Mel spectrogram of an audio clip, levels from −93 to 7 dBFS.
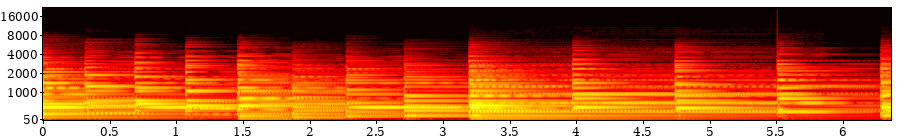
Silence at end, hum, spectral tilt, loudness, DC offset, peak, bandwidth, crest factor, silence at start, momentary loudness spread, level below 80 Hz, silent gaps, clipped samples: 0 s; none; -8 dB/octave; -21 LUFS; under 0.1%; -4 dBFS; 6.8 kHz; 16 dB; 0 s; 7 LU; -50 dBFS; none; under 0.1%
